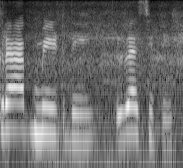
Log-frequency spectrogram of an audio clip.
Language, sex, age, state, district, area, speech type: Punjabi, female, 18-30, Punjab, Ludhiana, rural, read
